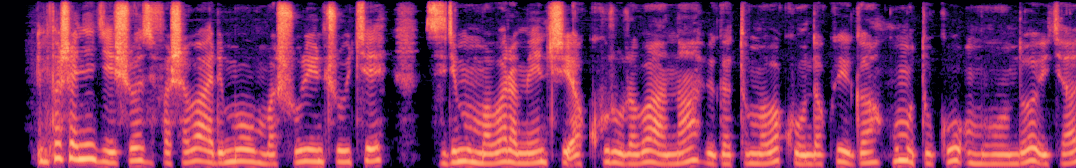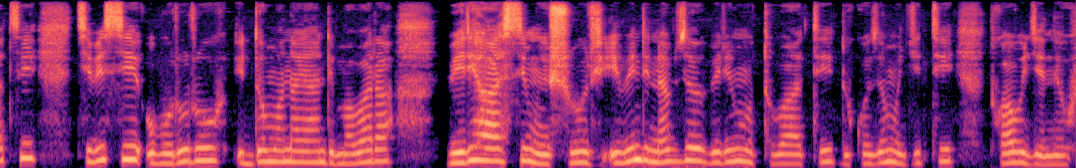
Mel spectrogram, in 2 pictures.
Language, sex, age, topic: Kinyarwanda, female, 25-35, education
